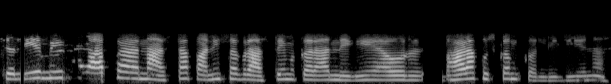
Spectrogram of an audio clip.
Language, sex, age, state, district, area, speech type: Hindi, female, 30-45, Uttar Pradesh, Prayagraj, rural, conversation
